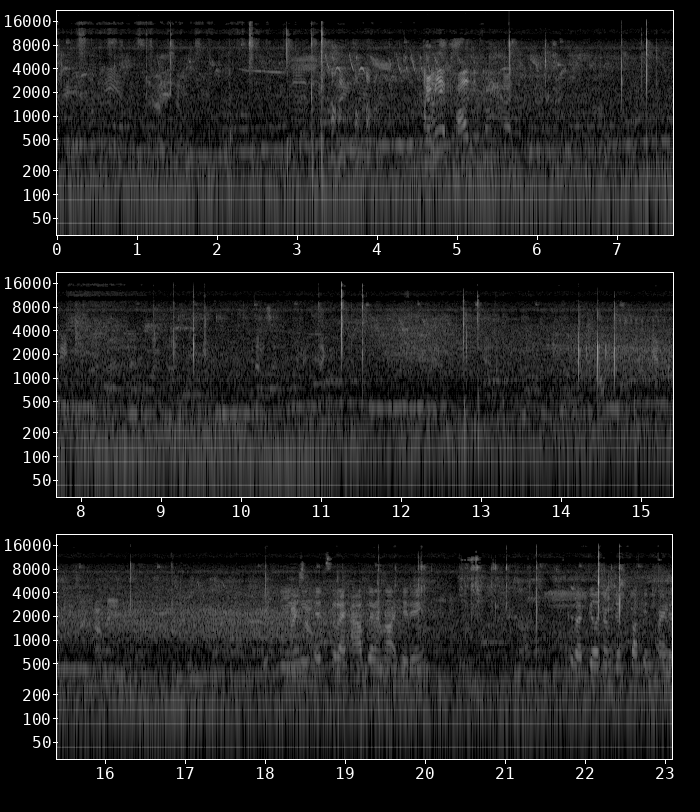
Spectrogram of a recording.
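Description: Young women talk casually nearby, outdoors.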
